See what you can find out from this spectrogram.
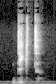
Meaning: second-person singular present indicative/subjunctive of dicter
- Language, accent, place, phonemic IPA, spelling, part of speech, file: French, France, Lyon, /dikt/, dictes, verb, LL-Q150 (fra)-dictes.wav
